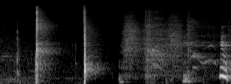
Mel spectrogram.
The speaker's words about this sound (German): Was für ein starker Klatscher zum Beginn. Ähm, ja, wir applaudieren uns immer selber. Wir selbst am Anfang und wir pushen uns ein bisschen auf.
